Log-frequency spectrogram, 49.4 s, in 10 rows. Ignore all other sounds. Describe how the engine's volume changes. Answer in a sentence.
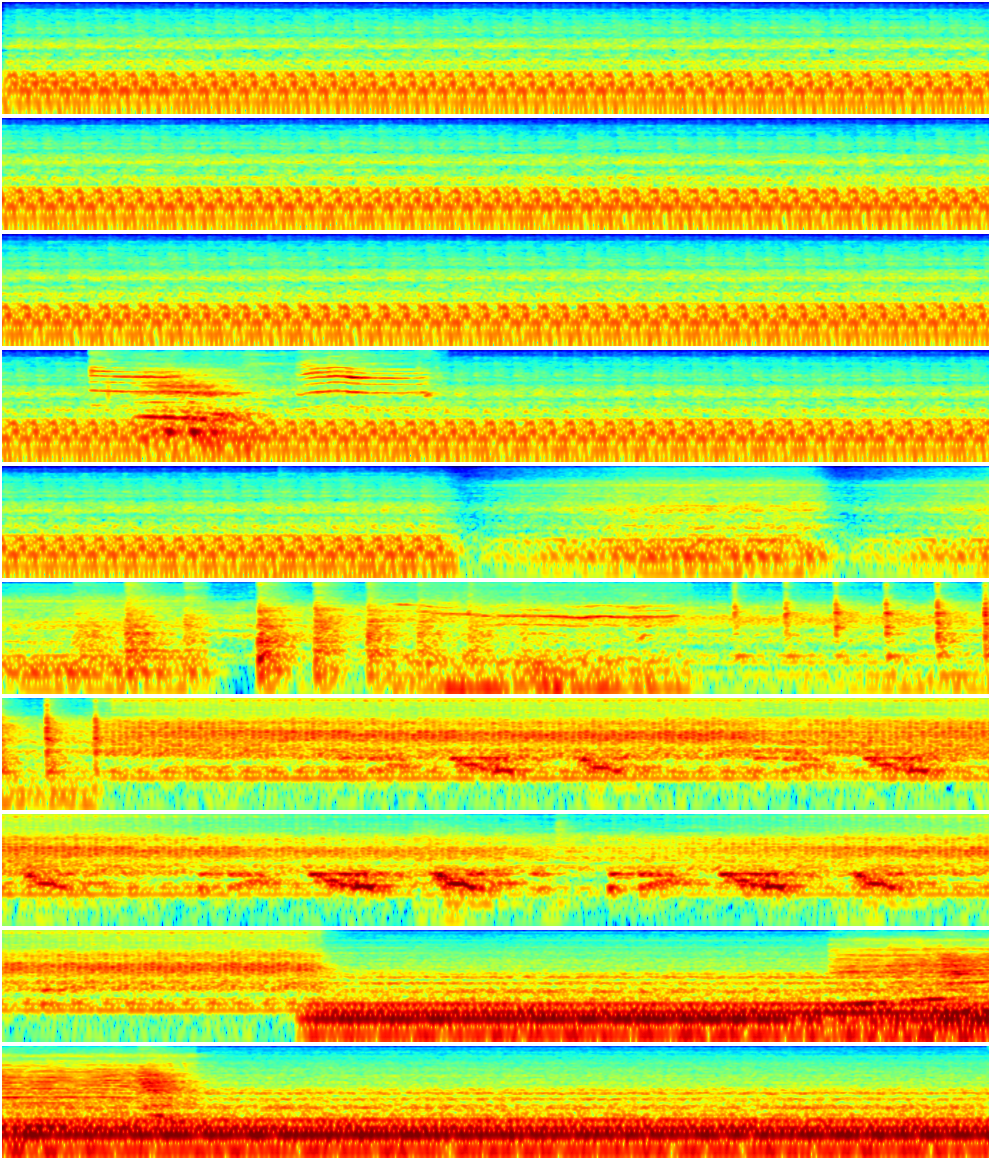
The volume of the engine goes up.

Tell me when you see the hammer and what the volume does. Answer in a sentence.
You can hear the hammer from 25.0 to 30.1 s, getting quieter then louder.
